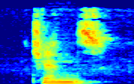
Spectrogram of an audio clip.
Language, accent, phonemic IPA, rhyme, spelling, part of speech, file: English, Southern England, /d͡ʒɛnz/, -ɛnz, gens, noun, LL-Q1860 (eng)-gens.wav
